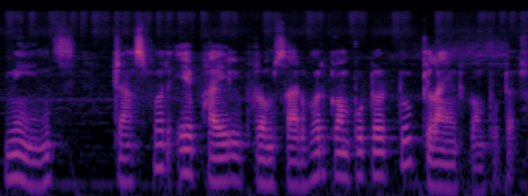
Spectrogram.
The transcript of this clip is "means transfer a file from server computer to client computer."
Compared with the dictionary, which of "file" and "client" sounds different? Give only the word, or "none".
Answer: file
